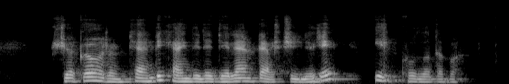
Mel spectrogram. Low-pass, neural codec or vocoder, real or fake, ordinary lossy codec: 10.8 kHz; codec, 44.1 kHz, 1.7 kbps, Pupu-Codec; fake; Opus, 32 kbps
